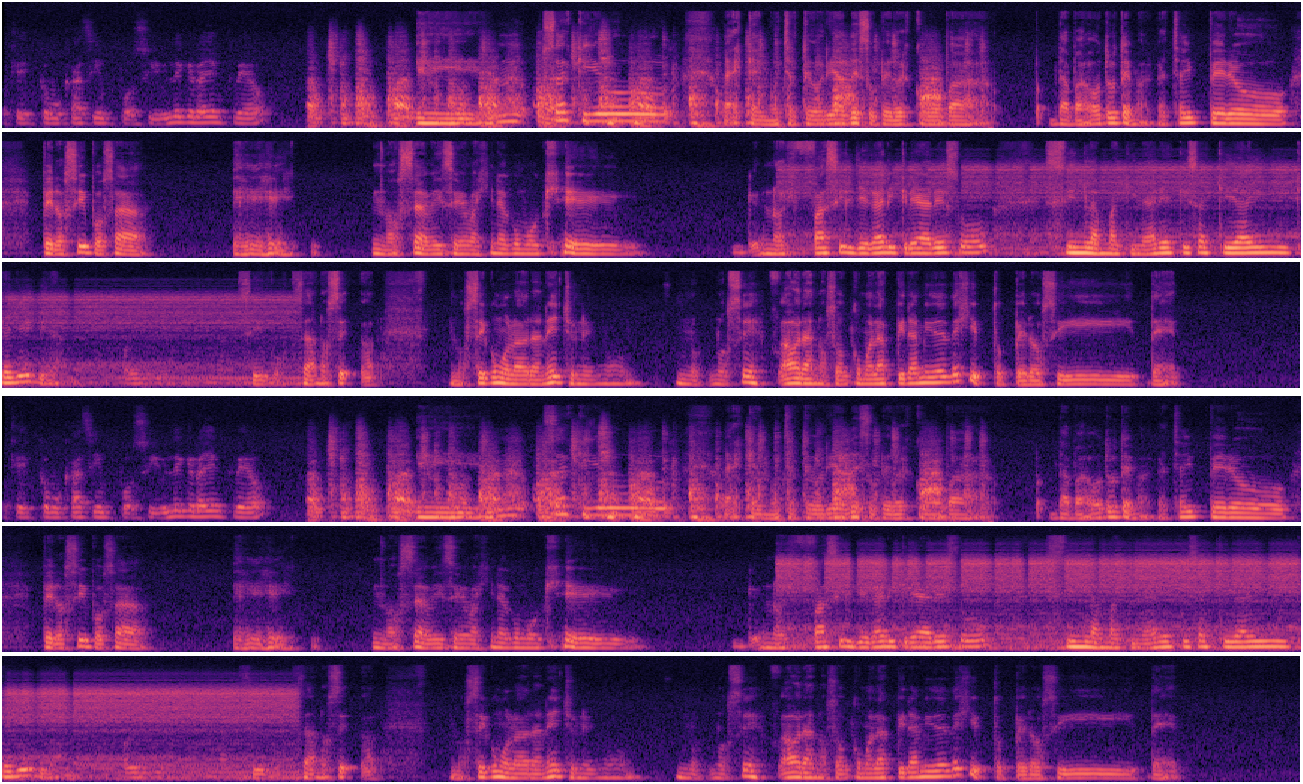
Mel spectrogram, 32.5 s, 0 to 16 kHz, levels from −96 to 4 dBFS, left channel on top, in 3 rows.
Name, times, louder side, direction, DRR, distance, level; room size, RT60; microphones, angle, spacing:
voice 1, 0.1-2.2 22.7-23.1 23.4-23.6, right 2 dB, 35° right, 1.0 m, -35 dB
sound 1, 2.5-8.2, equal, ahead, 0.9 m, -27 dB
voice 2, 3.4-8.2 8.7-12.1 12.7-13.3 13.9-16.2 16.9-22.1 23.6-27.0 27.3-31.4, left 3 dB, 35° left, 0.3 m, -24 dB
sound 2, 17.3-24.1, right 6 dB, 65° right, 0.5 m, -34 dB
4.5 x 2.1 x 2.3 m
head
